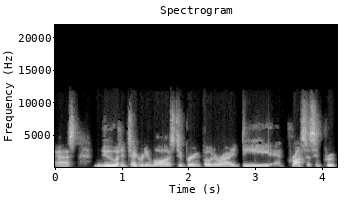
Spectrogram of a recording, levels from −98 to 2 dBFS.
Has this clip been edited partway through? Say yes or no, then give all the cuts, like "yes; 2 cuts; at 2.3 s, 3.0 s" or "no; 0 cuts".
yes; 1 cut; at 0.9 s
